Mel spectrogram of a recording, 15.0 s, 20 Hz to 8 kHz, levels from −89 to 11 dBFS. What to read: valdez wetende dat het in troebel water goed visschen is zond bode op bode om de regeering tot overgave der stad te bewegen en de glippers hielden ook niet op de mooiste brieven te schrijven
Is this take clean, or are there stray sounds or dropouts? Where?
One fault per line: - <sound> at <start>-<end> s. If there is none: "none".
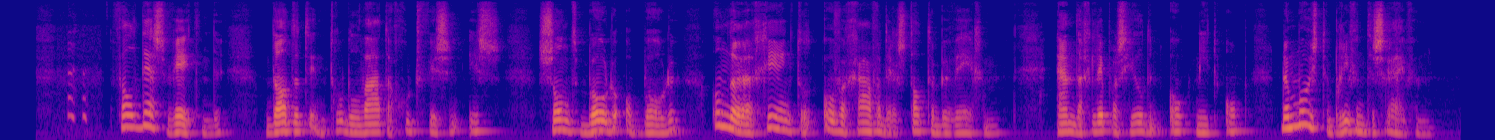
- laugh at 0.7-0.9 s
